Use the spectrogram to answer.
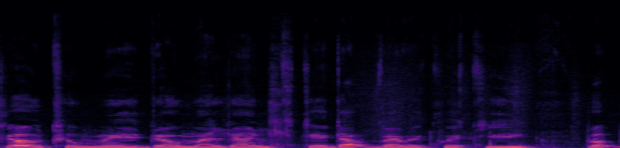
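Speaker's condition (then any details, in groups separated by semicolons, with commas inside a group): Cerebral palsy; respiratory complications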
